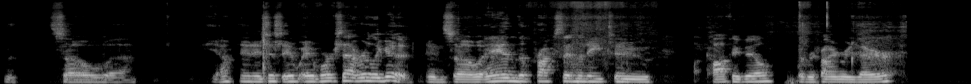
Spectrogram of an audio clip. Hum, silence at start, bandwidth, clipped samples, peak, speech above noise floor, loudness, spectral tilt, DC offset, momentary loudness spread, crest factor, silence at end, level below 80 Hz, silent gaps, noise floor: none; 0.05 s; over 20 kHz; under 0.1%; -8 dBFS; 50 dB; -23 LUFS; -6 dB/octave; under 0.1%; 12 LU; 16 dB; 0.65 s; -60 dBFS; none; -73 dBFS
